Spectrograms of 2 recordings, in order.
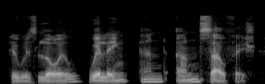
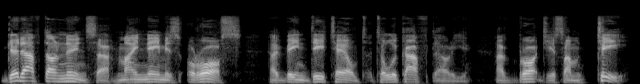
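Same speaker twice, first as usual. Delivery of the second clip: put-on loud Scots accent; strong Scots accent; 3 semitones higher, 6 dB louder than usual. A narrator's reading. Young orderly introduces himself to officer, strong Scots accent. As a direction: report for duty in broad Scots. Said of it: "said in strong Scots accent".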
